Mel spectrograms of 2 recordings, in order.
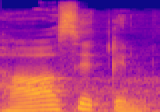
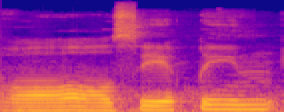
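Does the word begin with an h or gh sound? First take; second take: h; gh. First: The word begins with a breathy h sound. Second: The word begins with a throaty gh sound. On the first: The speaker calls it wrong. "ഹാ ഇങ്ങനെയൊന്നും ഉച്ചരിക്കാൻ പാടില്ല" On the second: The speaker calls it right. "ഗൈൻ ഹാ തൊണ്ടയുടെ മേലേയറ്റം അങ്ങനെ തന്നെ ഉച്ചരിക്കണം"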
